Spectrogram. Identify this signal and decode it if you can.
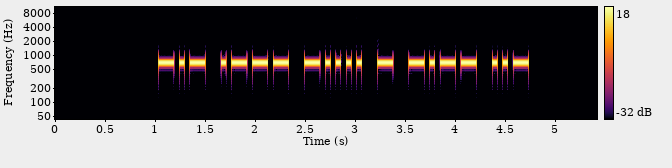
Morse code, heard as a keyed tone, about 21 wpm, 700 Hz. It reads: KJ6TYU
